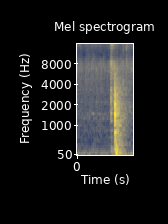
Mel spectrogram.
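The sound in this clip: Food sizzles briefly in a heated pan: one short, bright hiss bursts out of a quiet background and quickly fades.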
